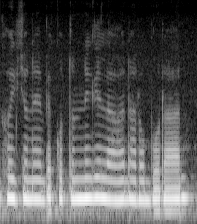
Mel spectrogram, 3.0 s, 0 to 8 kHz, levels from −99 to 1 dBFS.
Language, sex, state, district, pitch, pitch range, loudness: Chakma, female, Tripura, Unakoti, 225 Hz, 215-235 Hz, -10 LUFS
